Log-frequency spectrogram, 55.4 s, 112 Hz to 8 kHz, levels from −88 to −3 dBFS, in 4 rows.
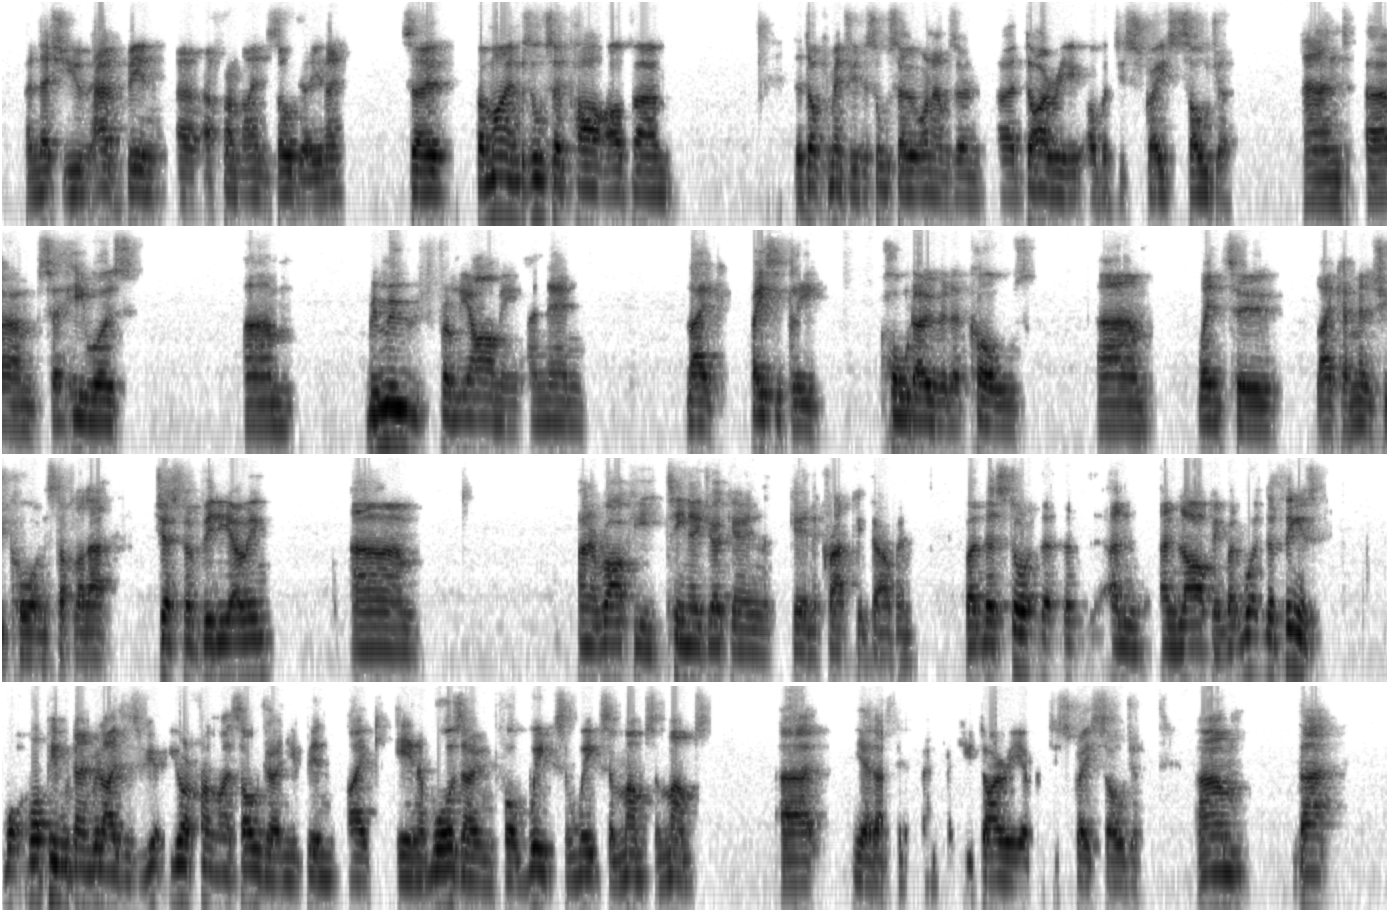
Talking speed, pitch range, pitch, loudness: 140 wpm, 100-125 Hz, 110 Hz, -14 LUFS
